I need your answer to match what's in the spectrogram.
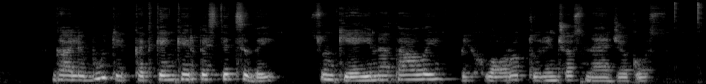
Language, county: Lithuanian, Utena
